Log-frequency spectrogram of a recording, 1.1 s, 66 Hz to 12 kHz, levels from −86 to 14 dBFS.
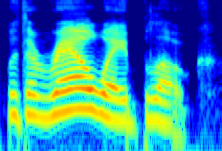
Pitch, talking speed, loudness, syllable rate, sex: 225 Hz, 215 wpm, -15 LUFS, 5.9 syllables/s, female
